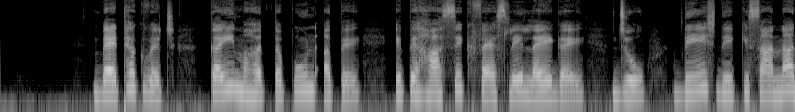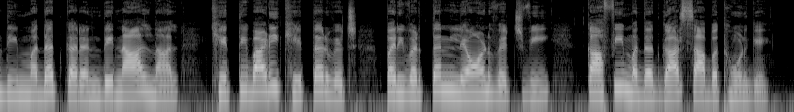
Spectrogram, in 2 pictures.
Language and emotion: Punjabi, neutral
